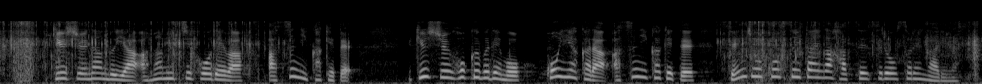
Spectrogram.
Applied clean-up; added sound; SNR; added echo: none; Crumpling, crinkling; 14 dB; none.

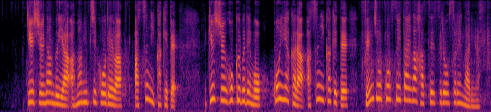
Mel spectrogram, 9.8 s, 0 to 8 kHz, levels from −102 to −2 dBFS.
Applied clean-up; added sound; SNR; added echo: neural separator model SepFormer DNS4.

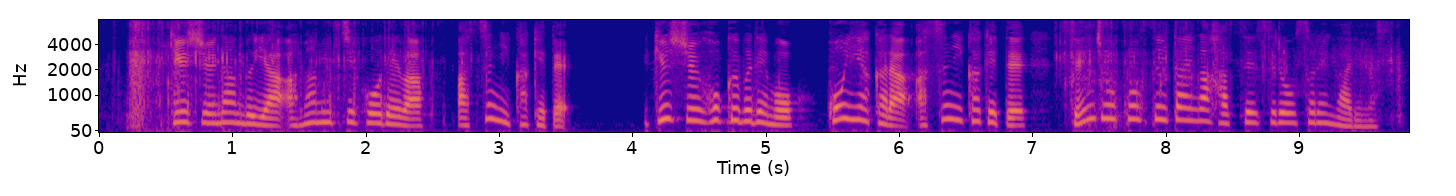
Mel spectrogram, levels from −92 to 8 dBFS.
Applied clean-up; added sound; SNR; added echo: neural mask model RNNoise.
